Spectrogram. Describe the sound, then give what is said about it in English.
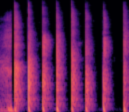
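About eight or nine sharp, loud hand claps in a steady rhythm, recorded as a clap break for a show, each a crisp smack that fades quickly, with short gaps between; no talking. “It's like woo, we, we, we have to actually record the clapping. So here, clap break.”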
